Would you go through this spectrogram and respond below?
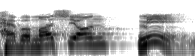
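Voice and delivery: "Have mercy on me" very drawn out; slow quotation. Shown as a demonstration. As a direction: say "Have mercy on me" word by word, slowly. 영어 기도 문구를 천천히 보여줌. ("Have mercy on me"를 아주 천천히 끊어서)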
